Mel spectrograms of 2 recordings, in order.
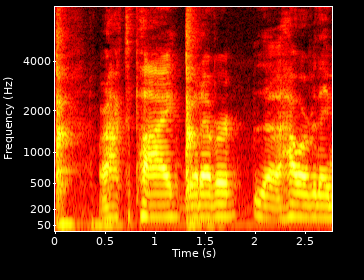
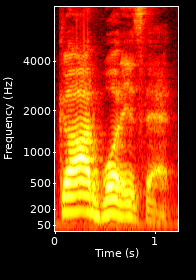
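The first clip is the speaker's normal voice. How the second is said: mildly frightened Aubrey, louder on GOD; a little scared; 7 dB louder, slower than usual. Acted. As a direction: act a touch of alarm at a strange sight. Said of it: "Aubrey's a little bit scared".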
